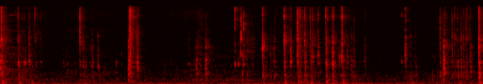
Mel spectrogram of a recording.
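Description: Faint typing on a computer keyboard: irregular keystrokes with short pauses between bursts.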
